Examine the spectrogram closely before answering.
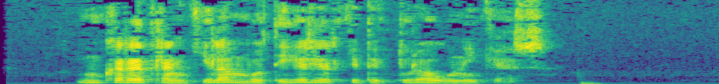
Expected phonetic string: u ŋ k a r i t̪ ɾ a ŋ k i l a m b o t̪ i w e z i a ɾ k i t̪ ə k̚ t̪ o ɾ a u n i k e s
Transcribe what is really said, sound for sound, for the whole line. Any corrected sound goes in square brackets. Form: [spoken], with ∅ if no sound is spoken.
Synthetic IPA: u ŋ k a r [e] t̪ ɾ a ŋ k i l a m b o t̪ i [ɣ] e z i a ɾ k i t̪ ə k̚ t̪ [u] ɾ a u n i k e s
